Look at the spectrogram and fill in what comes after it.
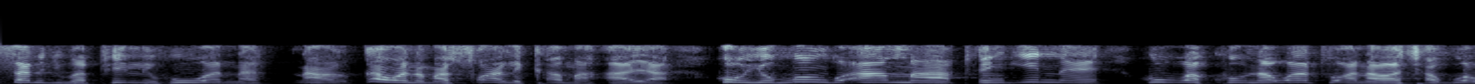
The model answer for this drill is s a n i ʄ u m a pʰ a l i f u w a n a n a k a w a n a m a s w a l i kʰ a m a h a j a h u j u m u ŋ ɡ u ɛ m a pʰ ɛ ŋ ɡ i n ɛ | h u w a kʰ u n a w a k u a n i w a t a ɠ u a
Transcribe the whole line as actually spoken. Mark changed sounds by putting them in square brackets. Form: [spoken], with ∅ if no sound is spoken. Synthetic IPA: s a n i ʄ u m a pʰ [i] l i [h] u w a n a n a k a w a n a m a s w a l i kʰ a m a h a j a h u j u m u ŋ ɡ u [a] m a pʰ ɛ ŋ ɡ i n ɛ | h u w a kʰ u n a w a [t] u a n [a] w a [t͡ʃ] a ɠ u a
